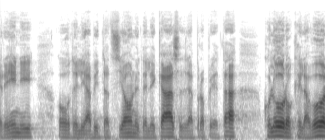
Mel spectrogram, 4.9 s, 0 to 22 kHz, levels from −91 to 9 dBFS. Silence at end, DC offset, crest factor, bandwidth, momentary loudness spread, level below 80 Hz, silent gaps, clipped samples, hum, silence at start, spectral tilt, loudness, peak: 0 s; under 0.1%; 20 dB; 15 kHz; 14 LU; -54 dBFS; none; under 0.1%; none; 0 s; -5 dB/octave; -27 LUFS; -6 dBFS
